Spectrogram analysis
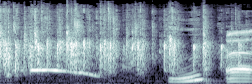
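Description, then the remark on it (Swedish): Audience applause from those who know this year's challenge: a dense, steady patter of many hands for a second or so, with a gliding whoop over it, then voices break in as the clapping thins out. “Ni kan väl känna till den här, applådera ni som känner till årets utmaning.”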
